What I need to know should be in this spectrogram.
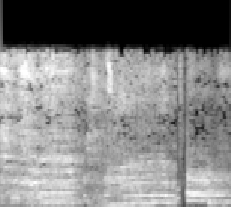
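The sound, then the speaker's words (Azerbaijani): Foreign-breed dairy cows moo in a European-style barn, with long, low, drawn-out calls over constant dense background noise and a brief break near the end. “Əcnəbi cins inəkləri gendən tanımaq mümkündür. O, boybuxunu ilə az qala fili xatırladır.”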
